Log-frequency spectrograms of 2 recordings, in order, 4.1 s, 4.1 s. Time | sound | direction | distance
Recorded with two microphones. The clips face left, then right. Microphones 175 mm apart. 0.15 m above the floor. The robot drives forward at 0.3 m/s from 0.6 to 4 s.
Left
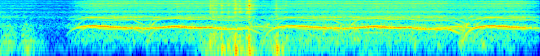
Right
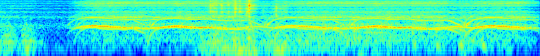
1.6 | scissors | 55° left (ahead or behind) | 0.6 m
